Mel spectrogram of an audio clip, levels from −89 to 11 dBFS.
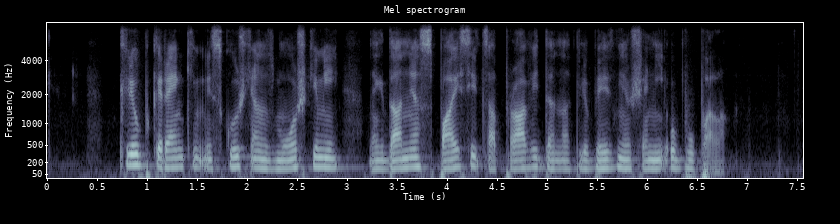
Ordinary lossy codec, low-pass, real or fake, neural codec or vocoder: Opus, 32 kbps; 7.2 kHz; fake; codec, 24 kHz, 6 kbps, HILCodec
